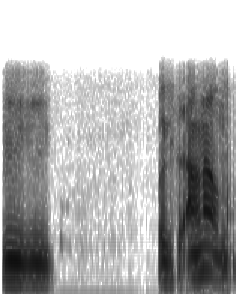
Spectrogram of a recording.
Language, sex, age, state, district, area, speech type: Tamil, male, 18-30, Tamil Nadu, Namakkal, rural, conversation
